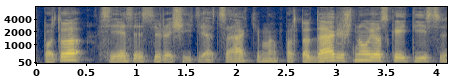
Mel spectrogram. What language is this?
Lithuanian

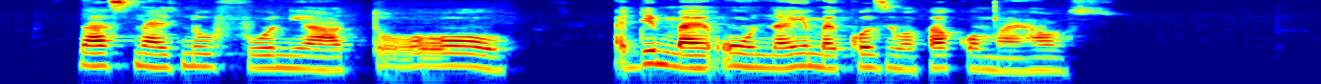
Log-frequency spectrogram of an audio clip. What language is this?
Nigerian Pidgin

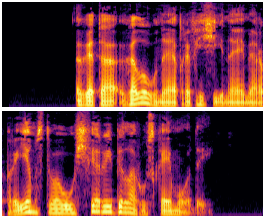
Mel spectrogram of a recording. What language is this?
Belarusian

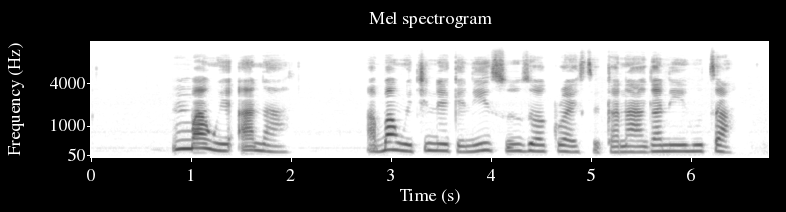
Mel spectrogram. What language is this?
Igbo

